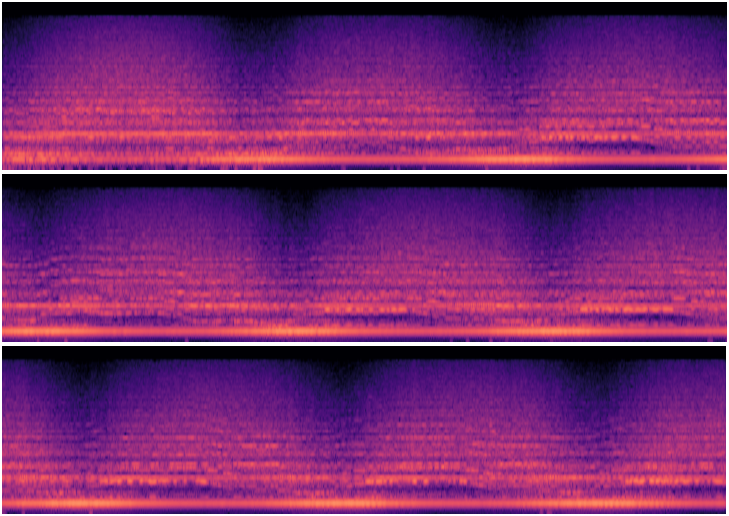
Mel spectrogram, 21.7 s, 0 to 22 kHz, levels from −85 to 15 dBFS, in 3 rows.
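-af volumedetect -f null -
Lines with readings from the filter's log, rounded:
mean_volume: -19.3 dB
max_volume: -8.0 dB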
